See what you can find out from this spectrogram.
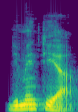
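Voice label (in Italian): "dimentia", vocabolario dialettale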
